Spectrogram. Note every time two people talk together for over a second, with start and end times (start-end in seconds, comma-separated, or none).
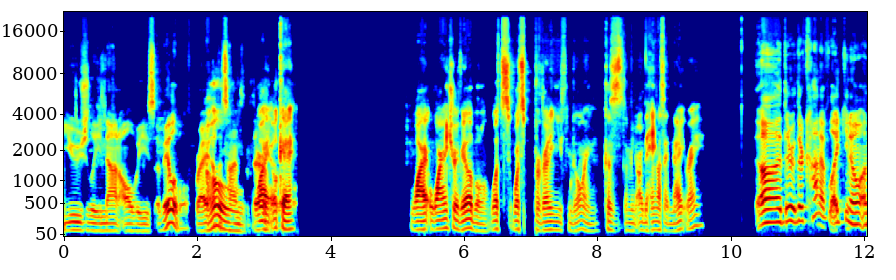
2.1-3.5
